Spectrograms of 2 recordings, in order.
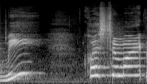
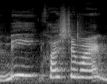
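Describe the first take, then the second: First: Very high doubtful me; unsure. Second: Unsure. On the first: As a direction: squeak it like you can't believe it. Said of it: "I'm always very much like". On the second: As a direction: ask it in a high squeak. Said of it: "title of my autobiography". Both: Retold or imitated.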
